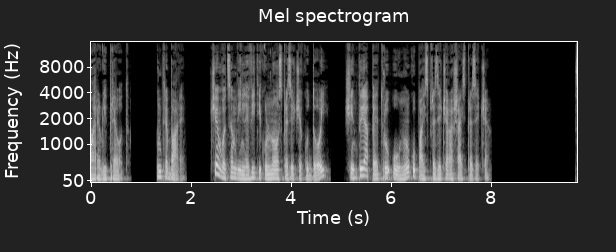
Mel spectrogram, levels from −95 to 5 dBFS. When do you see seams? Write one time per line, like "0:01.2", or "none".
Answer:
0:01.2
